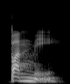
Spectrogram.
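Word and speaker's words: bánh mì: Banh mi. – Yeah, which is wrong. – How do you say it? – Because ban is not elongated. – It's banh mi.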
